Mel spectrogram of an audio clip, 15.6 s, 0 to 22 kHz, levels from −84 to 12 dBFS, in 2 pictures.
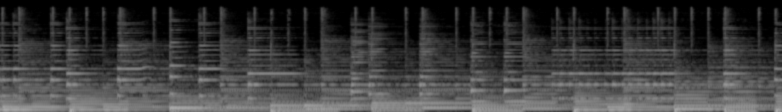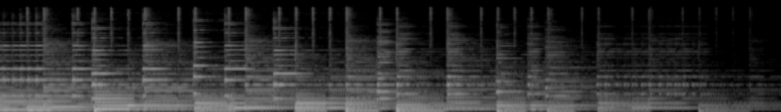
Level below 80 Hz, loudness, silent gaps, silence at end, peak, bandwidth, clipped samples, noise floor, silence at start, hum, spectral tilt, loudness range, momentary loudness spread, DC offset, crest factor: -38 dBFS; -28 LUFS; none; 0.2 s; -10 dBFS; 17 kHz; under 0.1%; -52 dBFS; 0 s; none; -6 dB/octave; 7 LU; 12 LU; under 0.1%; 18 dB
